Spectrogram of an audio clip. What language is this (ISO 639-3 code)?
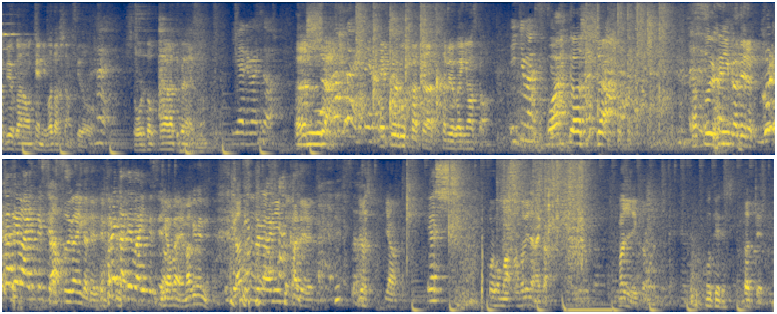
jpn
